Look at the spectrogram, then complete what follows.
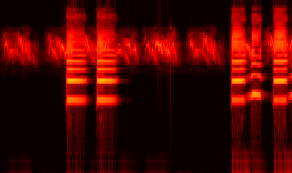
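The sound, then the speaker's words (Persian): Sparrows chirp busily in a tree in summer, a steady flutter of small high tweets, broken up by a few louder, buzzy honk-like bursts in quick pairs. “اونجای درخت بود که تابستونا پر از گنجشک میشد.”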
